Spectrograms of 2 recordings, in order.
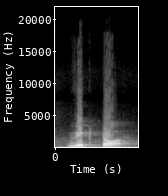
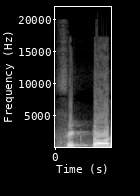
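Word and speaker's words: Viktor: यूज किया है, विक्टोर, विक्टोर, फिक्टोर नहीं बोलेंगे इसको, विक्टोर ही बोलेंगे, जो कि कम यूज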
